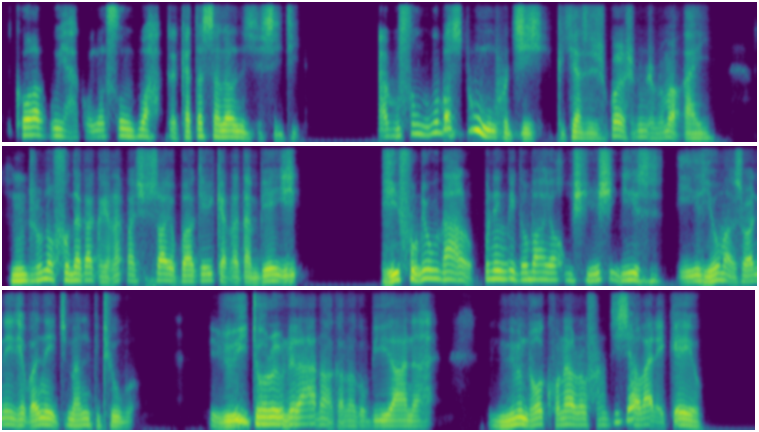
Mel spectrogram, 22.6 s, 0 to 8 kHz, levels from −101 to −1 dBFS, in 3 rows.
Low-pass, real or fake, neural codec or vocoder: 7.2 kHz; fake; codec, 16 kHz in and 24 kHz out, 0.4 kbps, LongCat-Audio-Codec, four codebook decoder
